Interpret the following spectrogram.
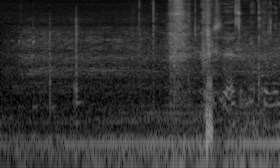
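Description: Plastic bottles being handled: a brief rustle and then a single knock about three seconds in, as a bottle is set down, over a steady low hum.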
